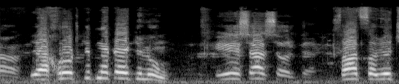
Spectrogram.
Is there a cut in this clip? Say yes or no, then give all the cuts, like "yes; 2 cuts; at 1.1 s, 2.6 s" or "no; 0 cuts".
no; 0 cuts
